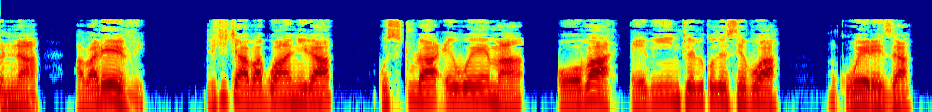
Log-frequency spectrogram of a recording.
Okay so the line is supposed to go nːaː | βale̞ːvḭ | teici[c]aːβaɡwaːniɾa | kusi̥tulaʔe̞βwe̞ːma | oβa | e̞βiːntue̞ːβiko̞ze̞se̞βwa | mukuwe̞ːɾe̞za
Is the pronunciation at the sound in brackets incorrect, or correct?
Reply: correct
